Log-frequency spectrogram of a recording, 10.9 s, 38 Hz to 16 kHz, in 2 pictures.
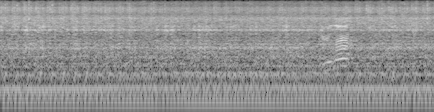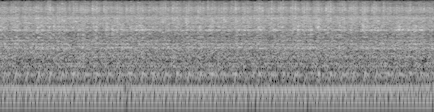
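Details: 1966 Mercury Monterey big-block V8 after fixing a fuel leak, water pump leaking: deep, steady low rumble with an even idle beat and no knocks or misses; idling normally.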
